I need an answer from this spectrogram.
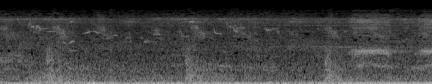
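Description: Birds calling: a short harsh caw about three and a half seconds in and again at the very end, over scattered high chirps. A low steady rumble runs underneath.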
